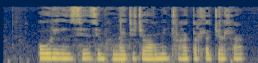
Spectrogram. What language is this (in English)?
Mongolian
